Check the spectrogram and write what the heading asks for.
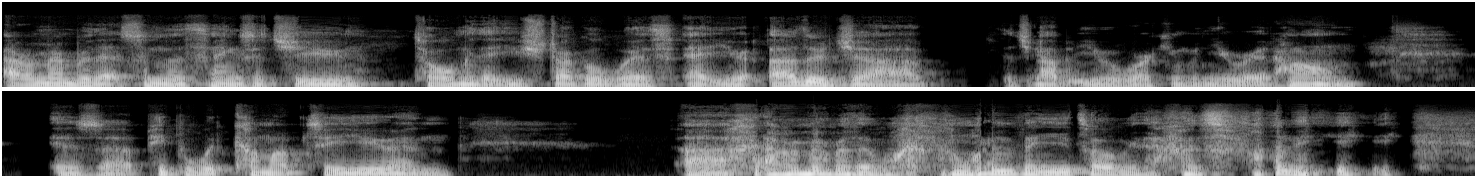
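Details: Adult male speaker; fluent speech.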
